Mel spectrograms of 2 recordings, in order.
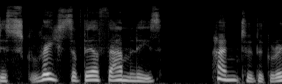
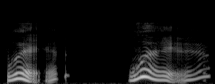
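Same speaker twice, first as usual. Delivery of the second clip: cooing pigeons; 5 semitones higher, 4 dB louder than usual. Acted. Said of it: "cooed the pigeons".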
